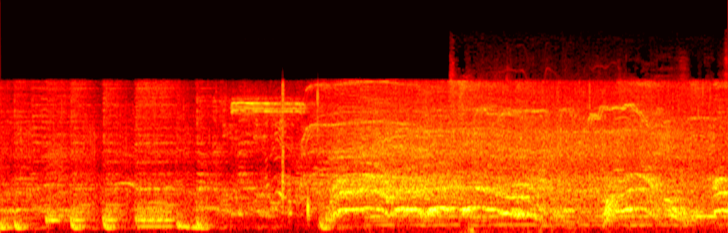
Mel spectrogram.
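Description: Music playing over the stadium loudspeakers, with the crowd underneath. A short, high whistle blast comes about three and a half seconds in. From about five seconds in, the sound grows louder as a voice comes over the loudspeakers on top of the music.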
